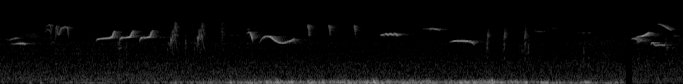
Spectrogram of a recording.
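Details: A Blyth's reed warbler sings at Far Ings Nature Reserve, UK, on 11 June 2020, a varied run of high slurred whistles and sharp chips, each phrase different, mimicking other species, over low background rumble.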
